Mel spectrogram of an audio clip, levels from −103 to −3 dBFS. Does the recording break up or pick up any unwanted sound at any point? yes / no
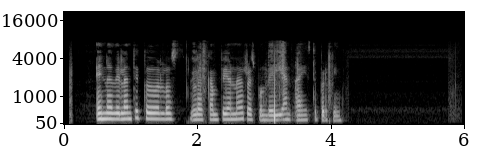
no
